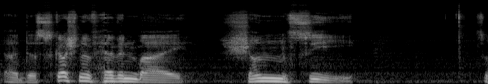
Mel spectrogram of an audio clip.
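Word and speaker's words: Xunzi: bhagavad gita and a discussion of heaven by shun c so it's a confucian scholar that's spelt x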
